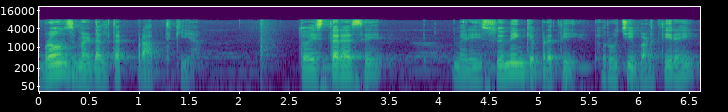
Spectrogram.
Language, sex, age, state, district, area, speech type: Hindi, male, 60+, Madhya Pradesh, Balaghat, rural, spontaneous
